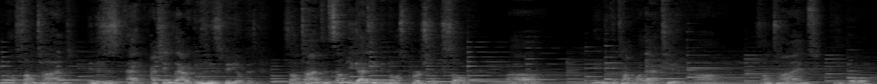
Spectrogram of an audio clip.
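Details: Adult speaker; ordinary speech.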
